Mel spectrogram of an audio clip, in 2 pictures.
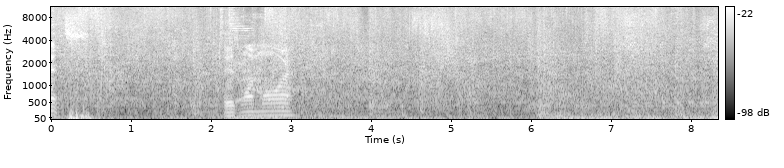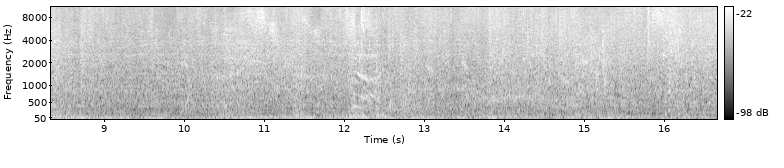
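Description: Weapons strike and thud against a monster.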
